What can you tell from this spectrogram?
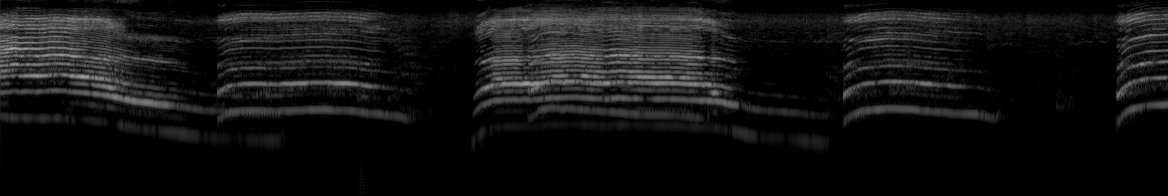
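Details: Angry cats giving long, harsh, wailing meows that fall slowly in pitch, about five cries separated by brief silences, some calls loud and strained.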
